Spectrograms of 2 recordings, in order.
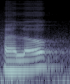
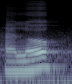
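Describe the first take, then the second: No difference in how they are said.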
